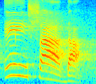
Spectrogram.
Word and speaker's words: enxada: O X também vai ter som de CH quando ele vem depois do EM. Tia, preste atenção. A enxada. É com X, o som é de CH.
